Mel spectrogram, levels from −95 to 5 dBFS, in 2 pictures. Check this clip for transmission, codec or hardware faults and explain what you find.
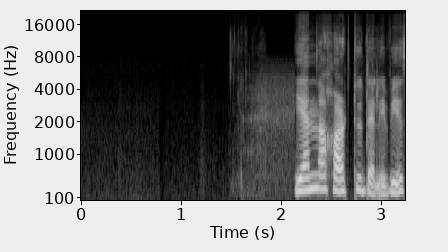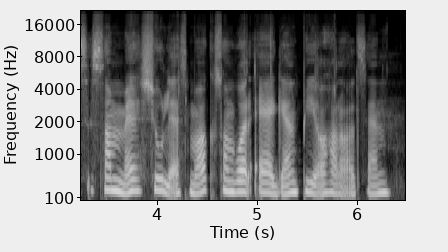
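Two transmission faults are present, both pointing to the sender's discontinuous transmission.

Comfort noise in place of the background, 0.00 to 1.48 s and 1.84 to 2.13 s: the real background gives way to a steady, featureless hiss, likely because the sender stopped transmitting during pauses and the receiver synthesised shaped noise instead. The first stretch sits about 56 dB below the loudest speech and drops about 5 dB. The second, about 35 dB down, holds level. A spectrogram shows a smooth, textureless noise floor.

Onset clipped by the voice detector, 1.46 to 1.48 s: the first 20 ms of the returning speech is missing, so it starts abruptly with no soft attack. This is likely the voice detector reacting late. The waveform jumps abruptly from flat noise into speech, and the spectrogram shows a hard vertical edge.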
